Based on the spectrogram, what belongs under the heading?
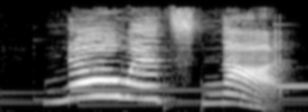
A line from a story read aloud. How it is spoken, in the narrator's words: shouted Anita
